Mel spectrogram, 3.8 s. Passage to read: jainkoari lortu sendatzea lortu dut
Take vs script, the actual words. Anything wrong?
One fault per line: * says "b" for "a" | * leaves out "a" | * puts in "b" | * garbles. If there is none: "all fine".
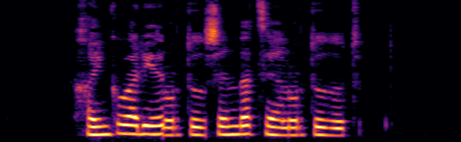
all fine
